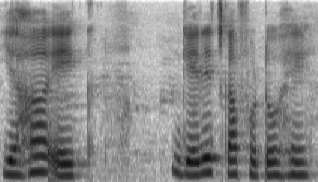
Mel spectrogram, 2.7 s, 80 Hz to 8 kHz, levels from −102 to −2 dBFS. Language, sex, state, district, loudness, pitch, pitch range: Hindi, female, Madhya Pradesh, Dhar, -17 LUFS, 210 Hz, 200-235 Hz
